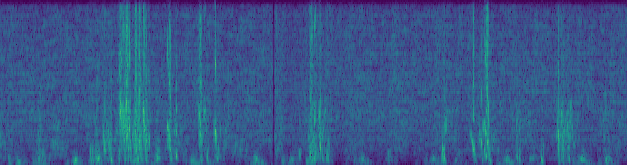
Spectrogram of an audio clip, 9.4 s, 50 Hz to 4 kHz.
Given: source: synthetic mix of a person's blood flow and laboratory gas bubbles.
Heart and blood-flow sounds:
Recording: Doppler ultrasound of blood flow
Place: precordium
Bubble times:
1.33-1.44 s: bubbles
1.51-2.28 s: bubbles
2.49-2.71 s: bubbles
2.96-3.17 s: bubbles
3.20-3.32 s: bubbles
4.48-4.54 s: bubbles
4.58-5.01 s: bubbles
6.61-6.74 s: bubbles
7.03-7.41 s: bubbles
7.73-7.83 s: bubbles
8.09-8.19 s: bubbles
8.34-8.61 s: bubbles
From the record:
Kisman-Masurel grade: 222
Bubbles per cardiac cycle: several, 3 to 8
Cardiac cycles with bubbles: 10 to 50%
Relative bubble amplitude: moderate (0.250 to 0.450)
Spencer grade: 2 (many but less than half of the cardiac periods contain bubble signals, singularly or in groups)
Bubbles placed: only in the low amplitude regions of the cardiac cycle

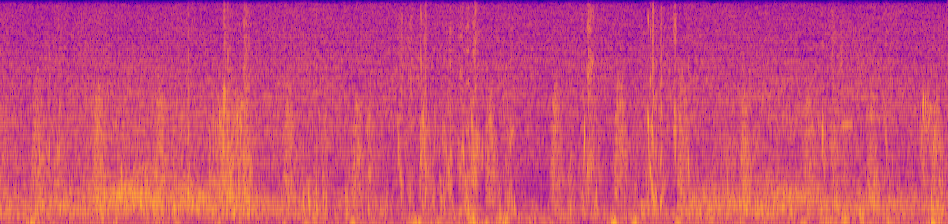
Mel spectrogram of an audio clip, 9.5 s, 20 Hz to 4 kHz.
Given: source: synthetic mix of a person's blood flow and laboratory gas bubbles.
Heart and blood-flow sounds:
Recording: Doppler ultrasound of blood flow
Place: subclavian vein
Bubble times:
0.34-0.71 s: bubbles
1.18-1.26 s: bubbles
1.50-1.59 s: bubbles
1.83-1.94 s: bubbles
2.06-2.57 s: bubbles
2.90-3.33 s: bubbles
3.64-3.91 s: bubbles
3.96-4.27 s: bubbles
4.30-4.85 s: bubbles
4.97-5.20 s: bubbles
5.67-6.04 s: bubbles
6.39-6.69 s: bubbles
6.72-6.78 s: bubbles
6.86-6.92 s: bubbles
7.23-7.53 s: bubbles
7.82-7.95 s: bubbles
8.20-8.47 s: bubbles
8.71-8.80 s: bubbles
8.83-8.96 s: bubbles
9.19-9.49 s: bubbles
From the record:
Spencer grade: 3 (all of the cardiac periods contain showers or single bubble signals, but not dominating or overriding the cardiac motion signals)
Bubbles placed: anywhere in the cardiac cycle

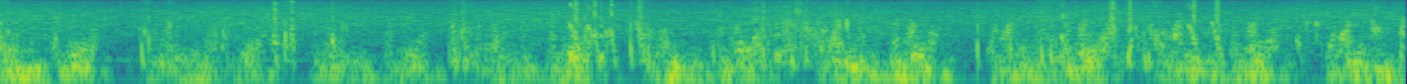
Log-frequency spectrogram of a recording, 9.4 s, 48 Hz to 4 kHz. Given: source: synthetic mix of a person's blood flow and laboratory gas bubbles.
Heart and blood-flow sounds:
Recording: Doppler ultrasound of blood flow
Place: precordium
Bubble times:
0.00-0.09 s: bubbles
0.92-1.05 s: bubbles
1.13-1.19 s: bubbles
1.81-2.00 s: bubbles
2.21-2.35 s: bubbles
3.00-3.24 s: bubbles
3.80-4.16 s: bubbles
4.18-4.41 s: bubbles
4.75-4.84 s: bubbles
5.00-5.71 s: bubbles
5.73-5.82 s: bubbles
6.51-6.58 s: bubbles
6.72-6.80 s: bubbles
6.92-7.13 s: bubbles
7.39-7.79 s: bubbles
7.91-8.21 s: bubbles
8.65-8.86 s: bubbles
9.15-9.24 s: bubbles
From the record:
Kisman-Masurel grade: 242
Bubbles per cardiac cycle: several, 3 to 8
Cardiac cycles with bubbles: 100%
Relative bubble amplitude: moderate (0.250 to 0.450)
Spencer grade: 3 (all of the cardiac periods contain showers or single bubble signals, but not dominating or overriding the cardiac motion signals)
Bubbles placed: only in the low amplitude regions of the cardiac cycle

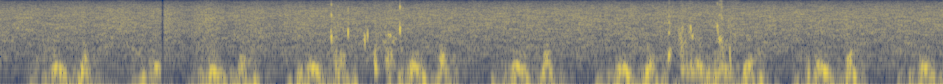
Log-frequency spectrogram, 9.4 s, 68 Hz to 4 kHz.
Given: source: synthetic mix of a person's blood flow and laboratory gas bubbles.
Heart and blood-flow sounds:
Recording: Doppler ultrasound of blood flow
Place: precordium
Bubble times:
3.28-3.39 s: bubbles
3.44-3.52 s: bubbles
3.61-4.04 s: bubbles
6.65-7.06 s: bubbles
7.15-7.40 s: bubbles
From the record:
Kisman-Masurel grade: 223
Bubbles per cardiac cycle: several, 3 to 8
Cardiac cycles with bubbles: 10 to 50%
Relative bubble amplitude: loud (0.450 to 0.775)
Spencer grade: 2 (many but less than half of the cardiac periods contain bubble signals, singularly or in groups)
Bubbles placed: only in the low amplitude regions of the cardiac cycle

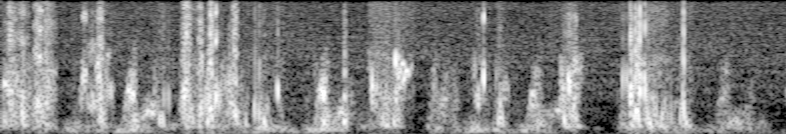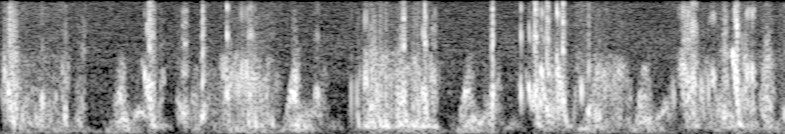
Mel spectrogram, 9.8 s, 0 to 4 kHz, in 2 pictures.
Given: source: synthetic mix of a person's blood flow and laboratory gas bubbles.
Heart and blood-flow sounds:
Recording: Doppler ultrasound of blood flow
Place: precordium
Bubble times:
0.00-0.35 s: bubbles
0.43-0.71 s: bubbles
0.95-1.77 s: bubbles
2.12-2.20 s: bubbles
2.29-2.58 s: bubbles
2.94-3.20 s: bubbles
3.48-3.66 s: bubbles
3.84-4.33 s: bubbles
4.90-5.45 s: bubbles
5.77-5.94 s: bubbles
6.00-6.09 s: bubbles
6.15-6.22 s: bubbles
6.26-6.67 s: bubbles
6.86-6.92 s: bubbles
7.07-7.67 s: bubbles
7.92-8.03 s: bubbles
8.12-8.86 s: bubbles
9.08-9.83 s: bubbles
From the record:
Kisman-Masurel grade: 343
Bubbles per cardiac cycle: rolling drumbeat, 9 or more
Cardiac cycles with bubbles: 100%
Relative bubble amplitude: loud (0.450 to 0.775)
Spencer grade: 3 (all of the cardiac periods contain showers or single bubble signals, but not dominating or overriding the cardiac motion signals)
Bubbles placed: only in the low amplitude regions of the cardiac cycle

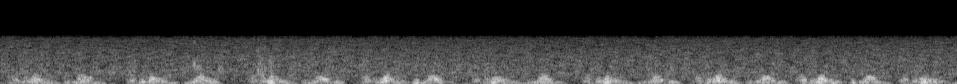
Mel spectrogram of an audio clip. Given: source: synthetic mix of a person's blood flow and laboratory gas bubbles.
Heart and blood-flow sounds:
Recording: Doppler ultrasound of blood flow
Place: precordium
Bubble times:
1.92-2.24 s: bubbles
2.55-2.76 s: bubbles
From the record:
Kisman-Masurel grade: 211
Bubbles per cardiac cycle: several, 3 to 8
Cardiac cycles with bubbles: 1 to 10%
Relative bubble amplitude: barely perceptible (0.100 to 0.250)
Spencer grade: 1 (occasional bubble signal discernible with the cardiac motion signal, with majority of cardiac periods free of bubbles)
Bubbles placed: anywhere in the cardiac cycle

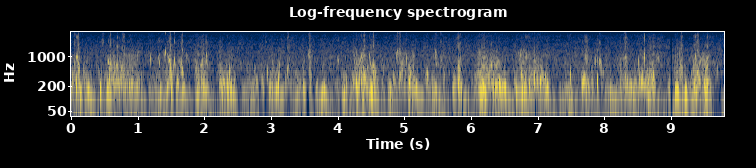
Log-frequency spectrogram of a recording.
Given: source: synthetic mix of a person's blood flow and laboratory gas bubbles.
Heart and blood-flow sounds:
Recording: Doppler ultrasound of blood flow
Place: precordium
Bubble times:
0.00-0.35 s: bubbles
0.40-1.11 s: bubbles
1.16-1.24 s: bubbles
1.29-1.78 s: bubbles
1.84-2.07 s: bubbles
2.21-2.48 s: bubbles
2.73-3.17 s: bubbles
3.20-3.29 s: bubbles
3.45-3.67 s: bubbles
3.99-4.04 s: bubbles
4.09-4.74 s: bubbles
4.83-5.23 s: bubbles
5.30-5.62 s: bubbles
5.74-5.88 s: bubbles
6.02-6.55 s: bubbles
6.62-7.17 s: bubbles
7.46-7.54 s: bubbles
7.64-8.03 s: bubbles
8.21-8.38 s: bubbles
8.44-8.83 s: bubbles
9.02-9.73 s: bubbles
From the record:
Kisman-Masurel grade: 333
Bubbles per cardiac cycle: rolling drumbeat, 9 or more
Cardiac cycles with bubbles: 50 to 99%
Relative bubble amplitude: loud (0.450 to 0.775)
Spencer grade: 3 (all of the cardiac periods contain showers or single bubble signals, but not dominating or overriding the cardiac motion signals)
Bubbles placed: anywhere in the cardiac cycle

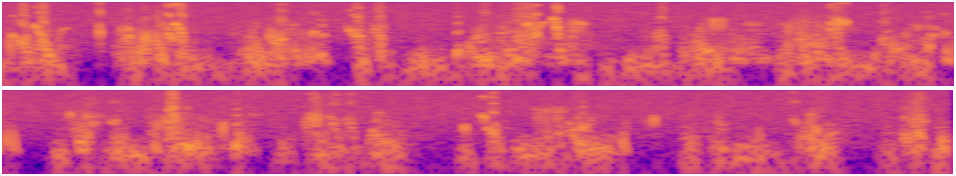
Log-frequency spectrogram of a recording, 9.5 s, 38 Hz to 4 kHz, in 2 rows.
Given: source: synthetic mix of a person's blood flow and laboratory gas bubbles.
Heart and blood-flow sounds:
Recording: Doppler ultrasound of blood flow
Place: precordium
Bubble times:
0.07-0.39 s: bubbles
0.51-0.57 s: bubbles
0.60-1.03 s: bubbles
1.17-1.71 s: bubbles
1.75-1.99 s: bubbles
2.28-2.99 s: bubbles
3.29-3.39 s: bubbles
3.43-3.54 s: bubbles
3.58-4.31 s: bubbles
4.38-4.54 s: bubbles
4.60-4.91 s: bubbles
5.11-5.45 s: bubbles
5.51-6.11 s: bubbles
6.29-6.60 s: bubbles
7.08-7.34 s: bubbles
7.46-7.77 s: bubbles
7.88-7.96 s: bubbles
8.00-8.10 s: bubbles
8.20-8.30 s: bubbles
8.37-8.44 s: bubbles
8.75-8.98 s: bubbles
9.28-9.52 s: bubbles
From the record:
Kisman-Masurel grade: 343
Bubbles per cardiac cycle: rolling drumbeat, 9 or more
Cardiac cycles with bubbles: 100%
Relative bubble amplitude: loud (0.450 to 0.775)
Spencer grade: 3 (all of the cardiac periods contain showers or single bubble signals, but not dominating or overriding the cardiac motion signals)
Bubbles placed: anywhere in the cardiac cycle

